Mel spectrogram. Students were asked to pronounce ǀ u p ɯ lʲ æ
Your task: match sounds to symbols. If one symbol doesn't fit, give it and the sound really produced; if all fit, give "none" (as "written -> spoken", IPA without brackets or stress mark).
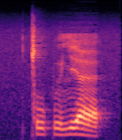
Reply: none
